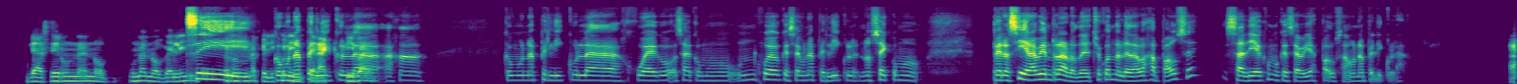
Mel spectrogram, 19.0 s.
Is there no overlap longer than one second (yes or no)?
no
